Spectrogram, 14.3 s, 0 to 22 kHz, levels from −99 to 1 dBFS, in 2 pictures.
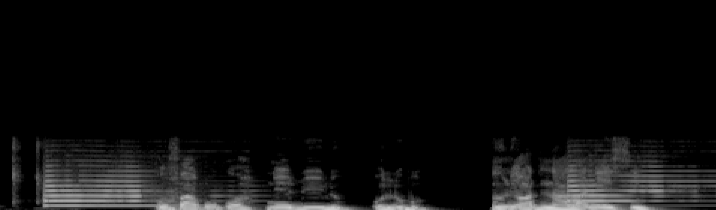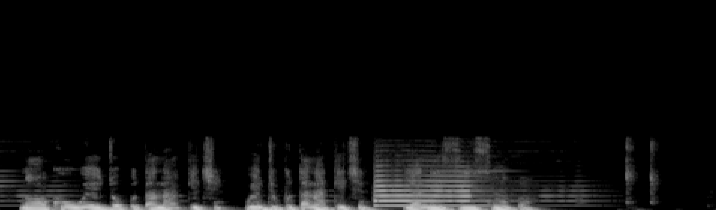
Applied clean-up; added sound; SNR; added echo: classical method WPE with log-MMSE.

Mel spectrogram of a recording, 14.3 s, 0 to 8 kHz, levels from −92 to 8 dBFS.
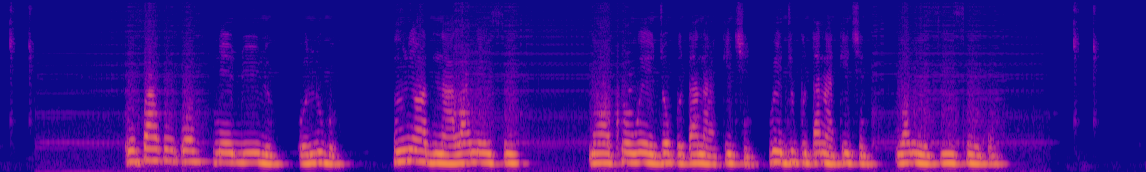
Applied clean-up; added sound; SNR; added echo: neural separator model SepFormer DNS4.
